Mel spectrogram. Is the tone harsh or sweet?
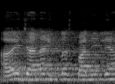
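harsh. It is said in a rough, commanding tone.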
